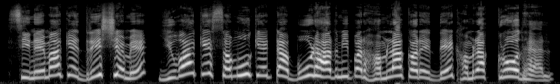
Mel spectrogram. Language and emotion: Maithili, angry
